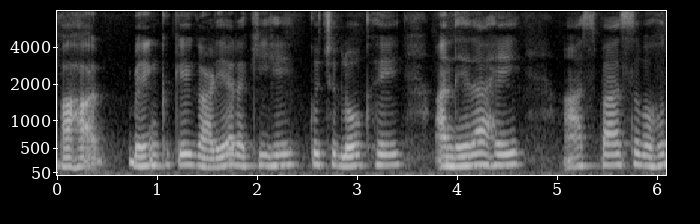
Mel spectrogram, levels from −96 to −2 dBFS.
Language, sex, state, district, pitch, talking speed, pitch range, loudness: Hindi, female, Bihar, Begusarai, 190 Hz, 140 wpm, 175-200 Hz, -33 LUFS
